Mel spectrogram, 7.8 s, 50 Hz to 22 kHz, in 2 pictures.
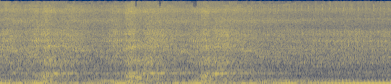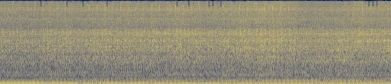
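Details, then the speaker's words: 2022 Benelli 302S motorcycle after a simple fix, idling at 1700 rpm; a few blips then a clean, steady rev with smooth pitch, no top-end knocking, bottom end sounds good. "No knocking in the top end. Bottom end sounds good. Alright, will it rev out though?"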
